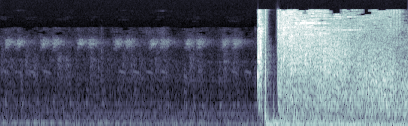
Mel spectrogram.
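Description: A rifle fires a single loud, booming shot.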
